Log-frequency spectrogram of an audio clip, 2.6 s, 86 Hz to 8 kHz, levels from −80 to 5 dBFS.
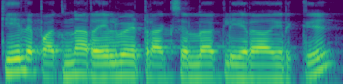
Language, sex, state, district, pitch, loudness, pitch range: Tamil, male, Tamil Nadu, Chennai, 130 Hz, -14 LUFS, 125-140 Hz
